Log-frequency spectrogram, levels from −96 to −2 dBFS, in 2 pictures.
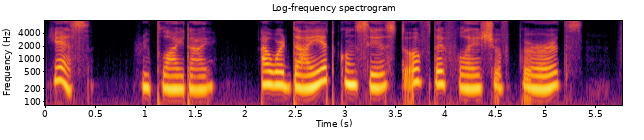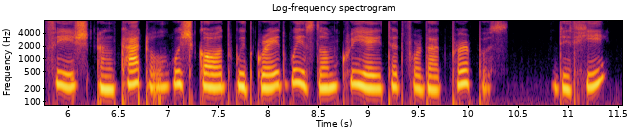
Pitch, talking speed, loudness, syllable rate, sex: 230 Hz, 130 wpm, -19 LUFS, 3.4 syllables/s, female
